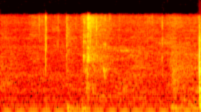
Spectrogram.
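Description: Faint handling sounds, a few light clicks and rustles, as a hand moves a cut chunk of pineapple, over a steady low hum.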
